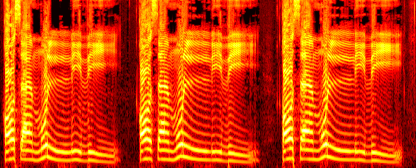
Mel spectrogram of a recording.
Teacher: «танвин» превращается в эту букву «лам», поэтому она удваивается. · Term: идгам без гунны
